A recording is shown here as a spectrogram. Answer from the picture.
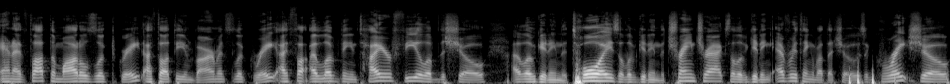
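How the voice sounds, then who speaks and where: A man at a very fast pace with an animated tone and hardly any pauses, in a dry, close sound with no echo, with noticeable background noise. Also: medium pitch for a man, ordinary pitch variation. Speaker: vlogger. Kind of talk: casual vlog monologue.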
